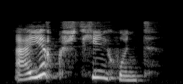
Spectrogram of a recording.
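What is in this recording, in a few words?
Kabyle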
